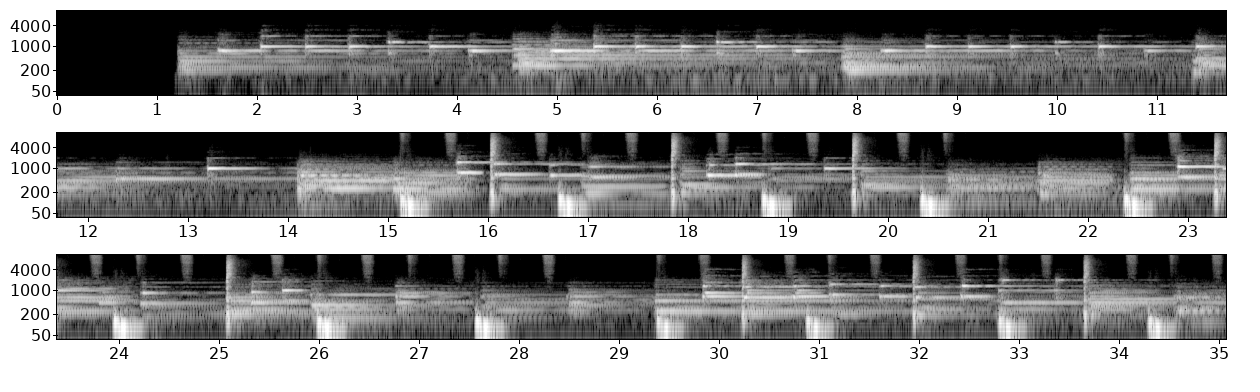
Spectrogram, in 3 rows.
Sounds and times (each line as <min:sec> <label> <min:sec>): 0:14.2 jazz hop 0:35.0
